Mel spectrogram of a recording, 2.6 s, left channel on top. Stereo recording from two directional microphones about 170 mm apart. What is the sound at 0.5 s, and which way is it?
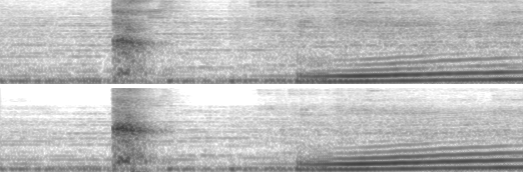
Music, 20° right (ahead or behind).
